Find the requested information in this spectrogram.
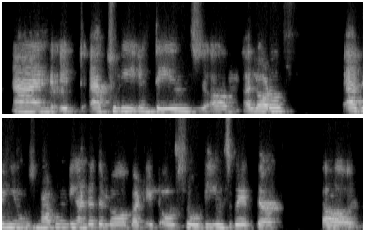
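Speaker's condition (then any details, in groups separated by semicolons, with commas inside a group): No condition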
